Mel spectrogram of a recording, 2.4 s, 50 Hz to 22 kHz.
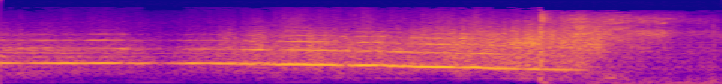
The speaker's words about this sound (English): Then the Royal Canadian Air Force will fly overhead towing a 10-ton maraschino cherry, which will be dropped into the whipped cream to the cheering of 25,000 extras.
